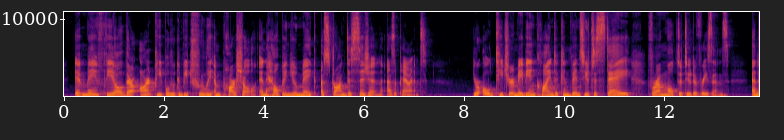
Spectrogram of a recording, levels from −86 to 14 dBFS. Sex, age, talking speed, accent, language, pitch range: female, 40-59, 165 wpm, American, English, 190-250 Hz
